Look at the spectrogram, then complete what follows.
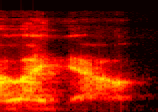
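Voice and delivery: the same thanks whispered, with no voice; whispered repeat. Real, not acted. Host whispering his thanks back to chat. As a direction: breathe it out as a soft aside.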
